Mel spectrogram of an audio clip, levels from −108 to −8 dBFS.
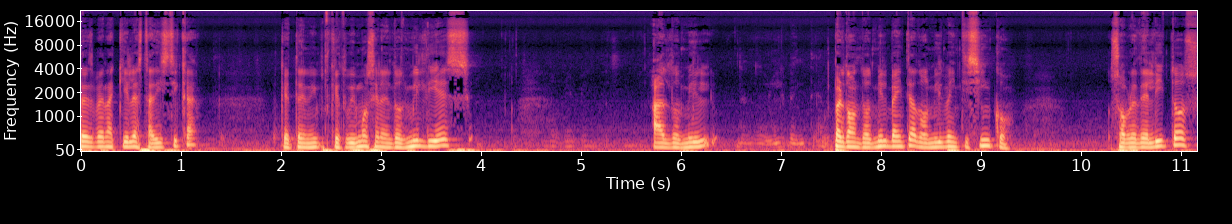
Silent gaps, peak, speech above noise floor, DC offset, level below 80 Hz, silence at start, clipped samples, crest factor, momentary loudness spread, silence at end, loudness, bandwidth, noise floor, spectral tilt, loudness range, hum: none; -2 dBFS; 27 dB; under 0.1%; -30 dBFS; 0 s; under 0.1%; 20 dB; 15 LU; 0 s; -20 LUFS; over 20 kHz; -45 dBFS; -7 dB/octave; 5 LU; none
